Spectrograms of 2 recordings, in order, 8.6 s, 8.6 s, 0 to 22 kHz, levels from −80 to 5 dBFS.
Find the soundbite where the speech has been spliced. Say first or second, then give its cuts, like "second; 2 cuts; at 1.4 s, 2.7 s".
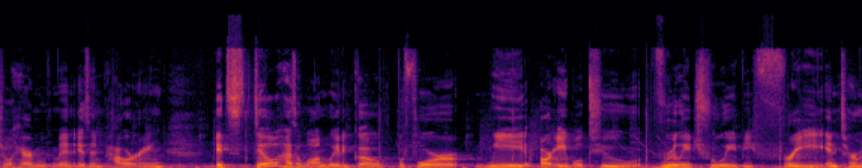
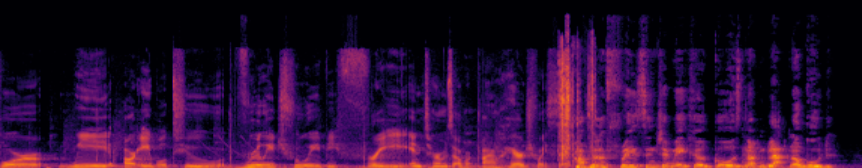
second; 1 cut; at 5.6 s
